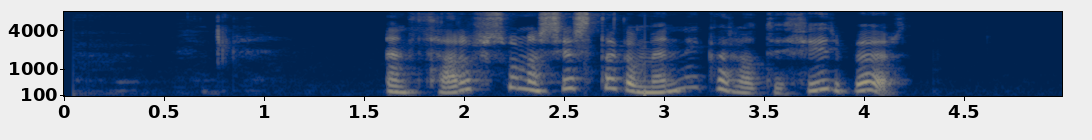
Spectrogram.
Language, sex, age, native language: Icelandic, female, 50-59, Icelandic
